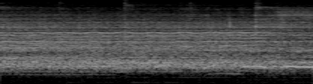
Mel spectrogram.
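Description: Studio audience applauding, an even, steady clatter of clapping with a faint voice in it near the end.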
